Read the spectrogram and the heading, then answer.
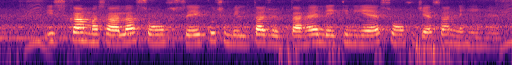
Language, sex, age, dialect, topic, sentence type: Hindi, female, 41-45, Hindustani Malvi Khadi Boli, agriculture, statement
